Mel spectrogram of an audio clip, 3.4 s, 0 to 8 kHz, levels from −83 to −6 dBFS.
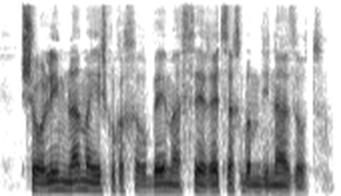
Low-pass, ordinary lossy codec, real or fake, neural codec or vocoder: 7.2 kHz; MP3, 64 kbps; real; none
